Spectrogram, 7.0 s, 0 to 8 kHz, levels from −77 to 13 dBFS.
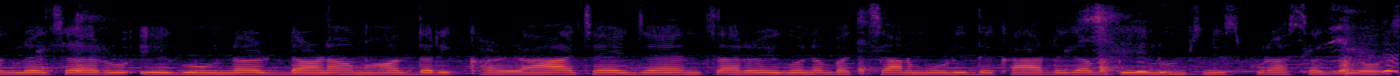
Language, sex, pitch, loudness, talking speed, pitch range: Magahi, female, 200 Hz, -26 LUFS, 195 wpm, 195-205 Hz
